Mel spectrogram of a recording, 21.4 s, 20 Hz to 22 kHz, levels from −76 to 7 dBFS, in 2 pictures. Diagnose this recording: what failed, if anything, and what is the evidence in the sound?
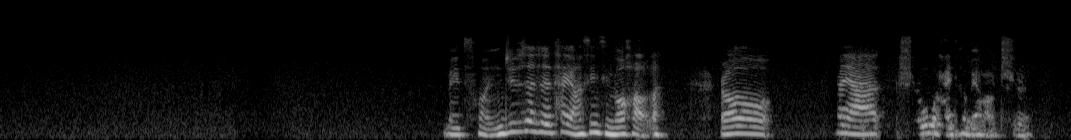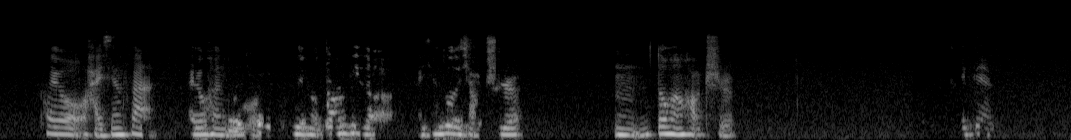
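Speech suppressed in double talk, call processing: the speech dips by up to about 25 dB at 8.31–9.68, 11.13–11.21, 12.58–15.76 and 20.23–20.38 s, likely the echo canceller ducking during overlap rather than network dropouts.

Other side's voice leaking through, same stage: a second voice sits under the speech at 8.62–9.85, 12.99–14.11 and 15.18–15.39 s, from about 20 to 5 dB down, likely residual echo rather than crosstalk.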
